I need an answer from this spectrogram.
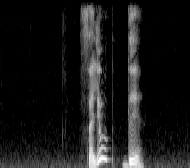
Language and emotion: Russian, positive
